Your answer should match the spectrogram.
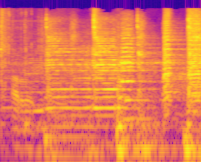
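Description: Background music with held notes and a few sharp percussive hits.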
